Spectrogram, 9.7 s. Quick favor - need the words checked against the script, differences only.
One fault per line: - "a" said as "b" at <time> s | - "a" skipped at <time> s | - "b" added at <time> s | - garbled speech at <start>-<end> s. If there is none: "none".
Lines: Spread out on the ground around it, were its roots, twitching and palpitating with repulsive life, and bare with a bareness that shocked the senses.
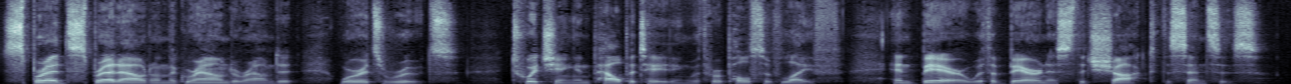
- "spread" added at 0.5 s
